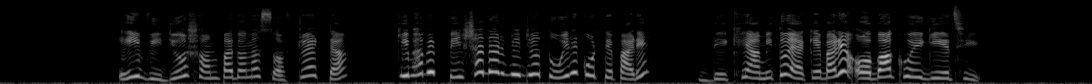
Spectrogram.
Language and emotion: Bengali, surprised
